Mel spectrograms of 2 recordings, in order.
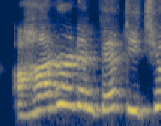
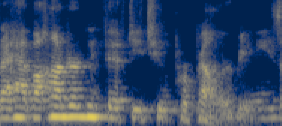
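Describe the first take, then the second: First: High, loud disbelief; astonished echo. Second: Said in the usual way. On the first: Retold or imitated. Neighbor stunned by the beanie count, astonished echo. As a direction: repeat the number, pitched up in amazement.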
